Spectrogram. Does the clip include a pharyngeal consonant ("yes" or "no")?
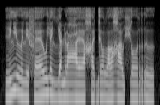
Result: yes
